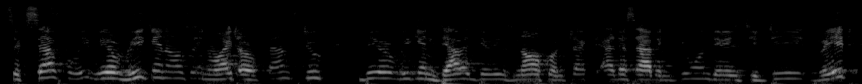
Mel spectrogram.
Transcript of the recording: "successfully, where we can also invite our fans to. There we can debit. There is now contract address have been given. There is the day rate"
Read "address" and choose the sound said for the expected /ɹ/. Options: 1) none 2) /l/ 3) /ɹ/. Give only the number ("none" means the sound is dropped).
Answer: 1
